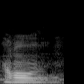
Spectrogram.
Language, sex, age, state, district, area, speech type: Bodo, male, 30-45, Assam, Udalguri, urban, spontaneous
